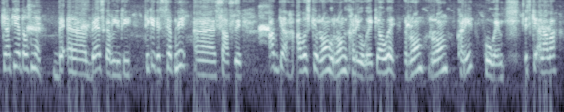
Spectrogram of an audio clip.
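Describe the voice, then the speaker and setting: Fast, bright-voiced woman teaching exam tricks. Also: fairly high pitch, a little hiss or hum. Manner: asks a question then answers it herself. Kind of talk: exam-prep lesson with memory tricks.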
